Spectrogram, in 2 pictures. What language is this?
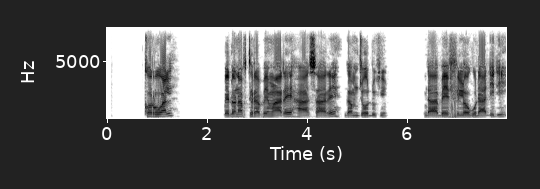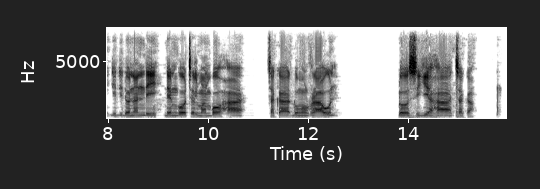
Fula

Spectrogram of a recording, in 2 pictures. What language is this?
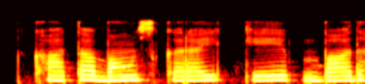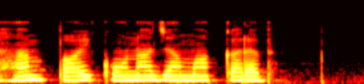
Maithili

